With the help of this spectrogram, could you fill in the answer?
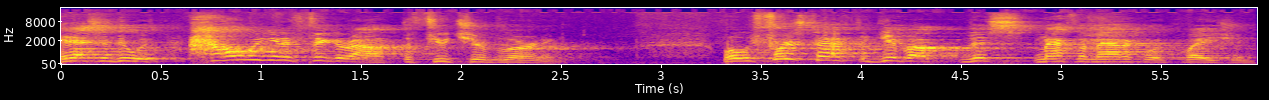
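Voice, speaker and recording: A man's high-pitched, animated voice at a very fast pace, with very wide pitch swings, noticeable background noise, and audible room echo. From US. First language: not English. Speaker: professor. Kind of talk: lecture.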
